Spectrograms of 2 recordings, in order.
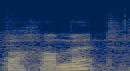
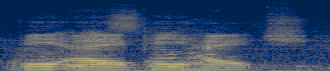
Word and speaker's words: Baphomet: Bahamut. Who? Bahamut. B-A-P-H-O-M-E-T.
